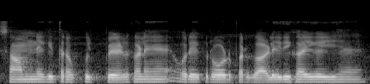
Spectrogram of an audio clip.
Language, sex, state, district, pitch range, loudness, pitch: Hindi, male, Uttar Pradesh, Shamli, 115-120 Hz, -17 LUFS, 115 Hz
